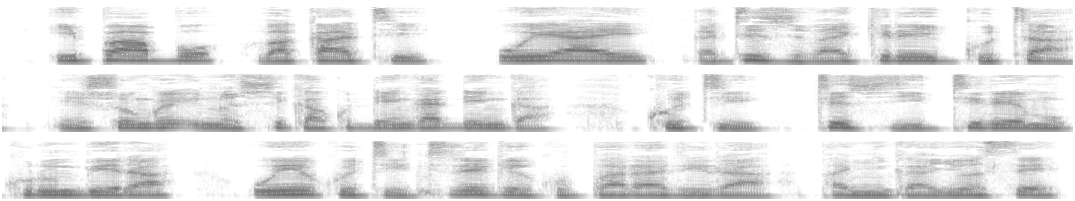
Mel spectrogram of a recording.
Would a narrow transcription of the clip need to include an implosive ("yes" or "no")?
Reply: yes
